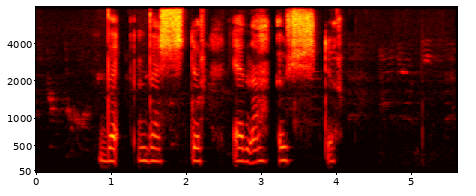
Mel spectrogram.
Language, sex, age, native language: Icelandic, male, 6, Icelandic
